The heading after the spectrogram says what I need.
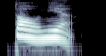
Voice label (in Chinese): "悼念", Chinese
